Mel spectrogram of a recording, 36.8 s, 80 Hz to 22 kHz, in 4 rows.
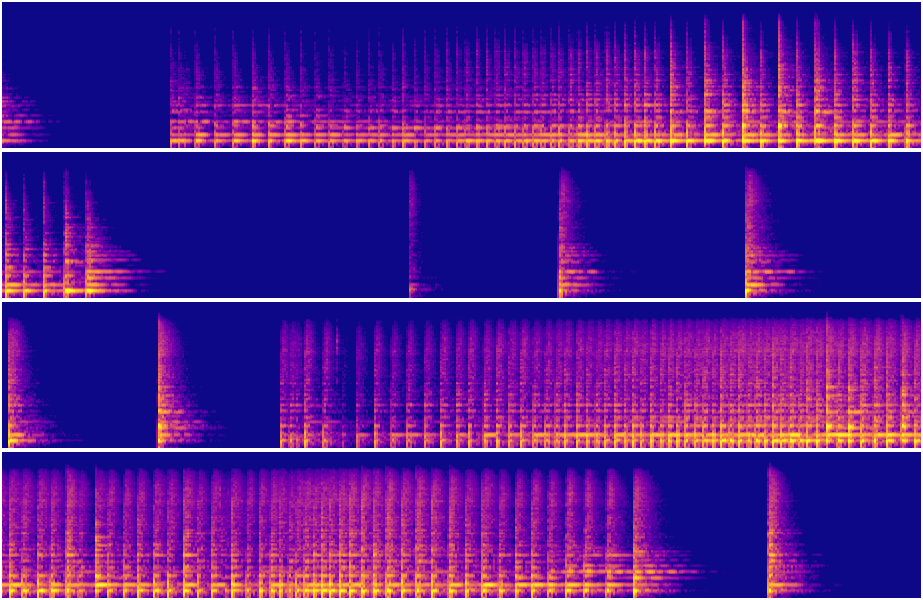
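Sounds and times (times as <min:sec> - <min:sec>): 
10x5 maple snare drum: 0:01.7 - 0:10.3, 0:19.9 - 0:20.4, 0:21.2 - 0:34.4, 0:35.3 - 0:35.6.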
